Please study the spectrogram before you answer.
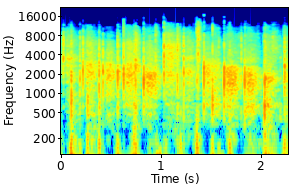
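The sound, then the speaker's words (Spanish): Applause from a studio audience during a Spanish-language show, made of many quick, crisp claps in a dense, uneven patter that carries on steadily for the whole stretch with no voices over it. “Bien, bueno, Calusiner, felicitación. Un aplauso para Calusiner.”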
